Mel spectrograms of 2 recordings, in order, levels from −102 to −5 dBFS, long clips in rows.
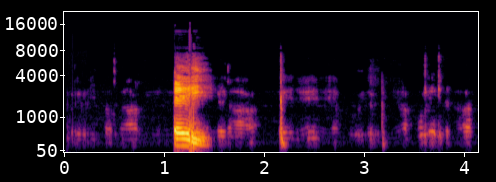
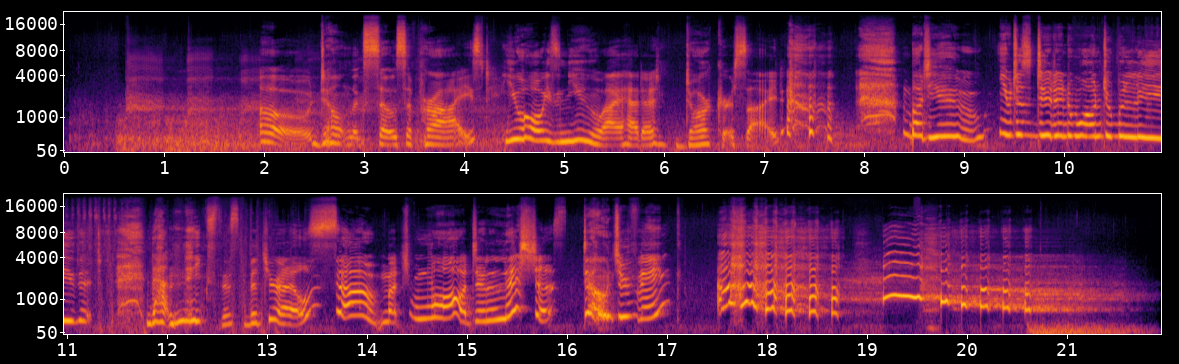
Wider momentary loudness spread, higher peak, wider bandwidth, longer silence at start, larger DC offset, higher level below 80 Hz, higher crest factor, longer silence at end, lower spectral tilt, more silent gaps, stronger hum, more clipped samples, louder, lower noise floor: first, 25 LU vs 15 LU; first, -2 dBFS vs -10 dBFS; second, 7.6 kHz vs 19 kHz; first, 1.1 s vs 0.5 s; neither; second, -64 dBFS vs -56 dBFS; first, 24 dB vs 18 dB; first, 1.95 s vs 0.3 s; first, -5 dB/octave vs -3 dB/octave; neither; neither; neither; first, -16 LUFS vs -27 LUFS; first, -65 dBFS vs -56 dBFS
